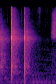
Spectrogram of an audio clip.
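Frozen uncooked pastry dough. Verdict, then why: Solid. Frozen, shaped mini fried-pastry dough is tapped, giving two sharp, hard clicks with a bright ring. The solid sound shows the pastries are deep-frozen and ready to fry without thawing.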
